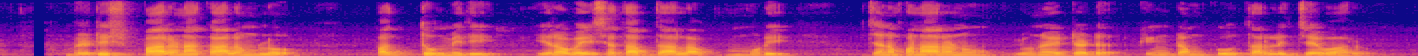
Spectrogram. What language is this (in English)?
Telugu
